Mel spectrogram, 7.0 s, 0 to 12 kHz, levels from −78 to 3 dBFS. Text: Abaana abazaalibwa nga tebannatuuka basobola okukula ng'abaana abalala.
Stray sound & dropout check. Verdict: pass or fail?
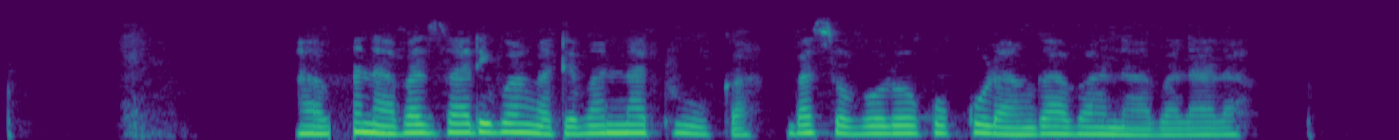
fail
